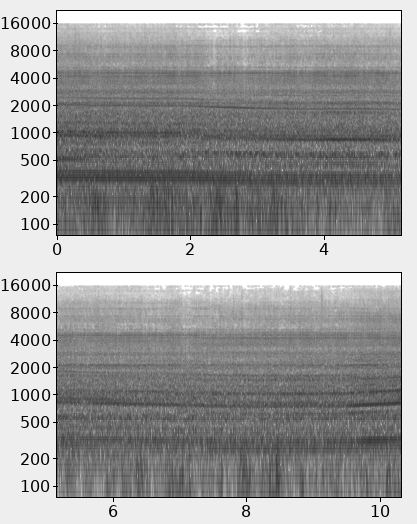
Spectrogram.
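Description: Sur-Ron X electric dirt bike's motor and drivetrain whining as it rides, the pitch sinking slowly as the bike eases off, then rising again near the end as it speeds back up. Wind rumbles on the microphone underneath.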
